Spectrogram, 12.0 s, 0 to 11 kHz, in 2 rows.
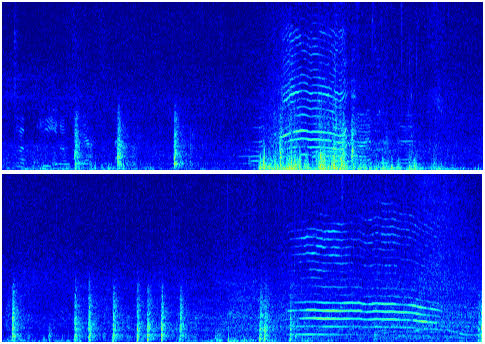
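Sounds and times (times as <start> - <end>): fireworks cracking and banging: 6.0 - 12.0
long falling wail: 9.6 - 12.0.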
